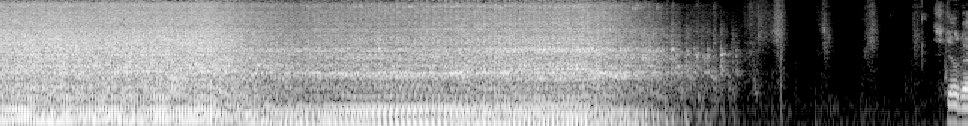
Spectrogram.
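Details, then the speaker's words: Toro zero-turn mower, about a year old, in for a no-start issue and earlier backfiring and popping, running outside after adding gas: loud twin-cylinder with an uneven, stumbling beat, possibly still skipping; spark plugs then pulled to check; engine running rough. "sound right to me I think it may be still skipping or something's going on"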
